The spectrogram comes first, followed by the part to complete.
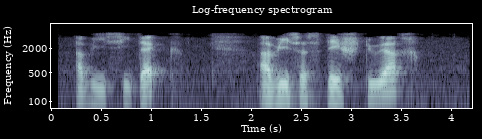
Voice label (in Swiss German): "wissi deck", alsace; vin; nappe blanche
